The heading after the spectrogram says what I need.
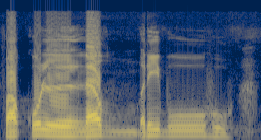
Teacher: huruf dot itu kan makhrajnya sisi lidah kita bertemu dengan gigi geraham atas.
